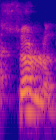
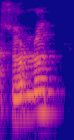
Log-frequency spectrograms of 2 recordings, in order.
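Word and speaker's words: Sørloth: me parecería más adecuado es una delantera Julián schlot que por cierto se pronuncia sorot el otro día lo pronunció Alexander schlot así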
